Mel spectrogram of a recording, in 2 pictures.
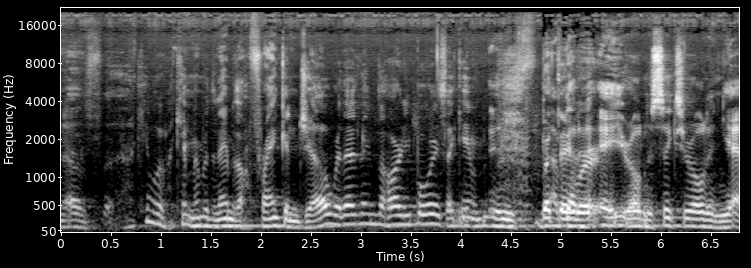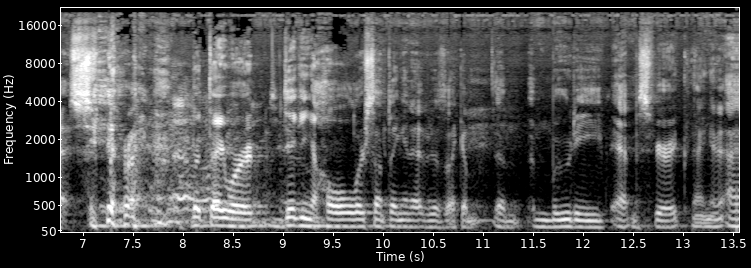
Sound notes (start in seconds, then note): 7.0 audience laughs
